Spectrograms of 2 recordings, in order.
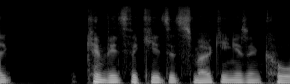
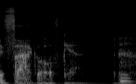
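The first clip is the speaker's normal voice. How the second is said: whispered Aussie; 7 semitones higher, 14 dB quieter, slower than usual. Retold or imitated. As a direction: breathe the Australian insult as a whisper. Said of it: "how they say".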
